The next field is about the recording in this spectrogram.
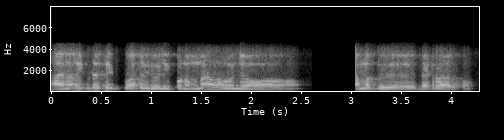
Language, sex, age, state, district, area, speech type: Tamil, male, 30-45, Tamil Nadu, Dharmapuri, rural, conversation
